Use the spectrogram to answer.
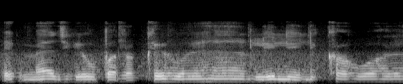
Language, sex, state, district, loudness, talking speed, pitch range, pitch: Hindi, male, Haryana, Rohtak, -17 LUFS, 165 wpm, 115-125 Hz, 125 Hz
